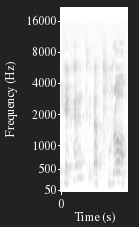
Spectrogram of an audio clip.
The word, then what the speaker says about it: 데카르트: 그렇게 읽어야 되는데 이 데카르트가 프랑스 사람이죠. 그래서 불어에서는 ES를 발음을 안 해요.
